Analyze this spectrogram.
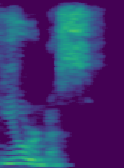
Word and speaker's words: Uranus: So look at that Uranus. I mean, whatever is angular, as far as I'm concerned, draws immediately my attention. And Uranus or Uranus, depending on how you want to pronounce it, is exactly on the descendant.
